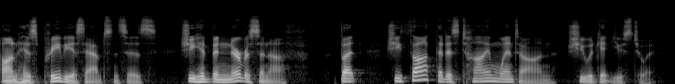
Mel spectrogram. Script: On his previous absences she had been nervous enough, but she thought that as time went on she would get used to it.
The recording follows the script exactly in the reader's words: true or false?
true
